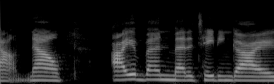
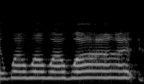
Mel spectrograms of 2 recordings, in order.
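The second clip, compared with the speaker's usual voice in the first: mock surprise; 7 semitones higher, slower than usual. Excited reaction to Harry Potter.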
